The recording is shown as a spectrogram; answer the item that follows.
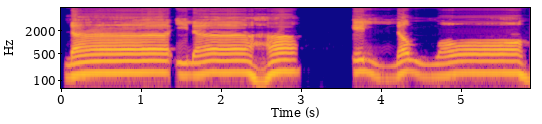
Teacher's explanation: اللہ کے لام کو موٹا پڑھا جائے گا اور لام کے اوپر کھڑا زبر ہونے کی وجہ سے ایک الف کے برابر کھینچ کر پڑھا جائے گا۔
